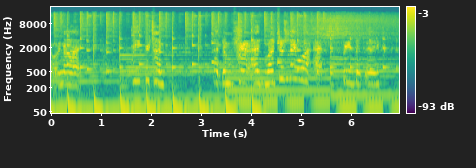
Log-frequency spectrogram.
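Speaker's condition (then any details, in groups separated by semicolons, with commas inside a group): Spastic quadriplegic cerebral palsy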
